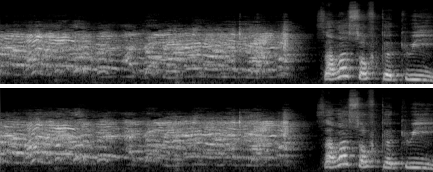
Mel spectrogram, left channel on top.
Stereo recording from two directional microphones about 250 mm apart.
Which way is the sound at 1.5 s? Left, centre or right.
Left.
